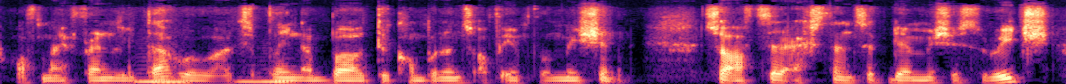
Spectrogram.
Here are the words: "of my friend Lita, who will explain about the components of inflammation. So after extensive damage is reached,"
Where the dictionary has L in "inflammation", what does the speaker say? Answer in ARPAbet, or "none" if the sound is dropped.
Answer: none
